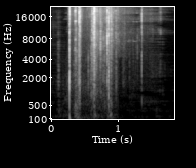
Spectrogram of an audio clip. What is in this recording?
Sound effects > Human sounds and actions
Mirror Smash Sound Effect
Sound Recording of a compact mirror being thrown at a tree
compact, mirror, smashing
